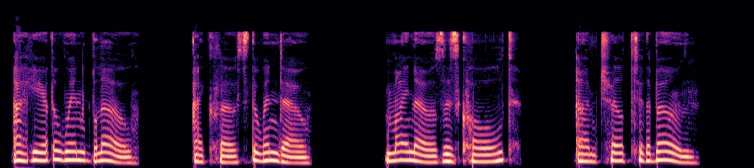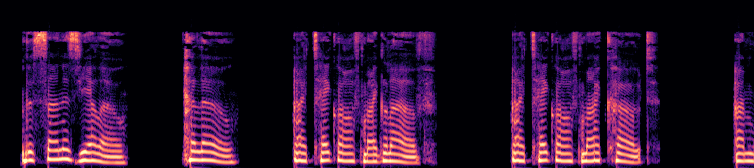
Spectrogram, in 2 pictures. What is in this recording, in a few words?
Slow; 初階課程聽力練習三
